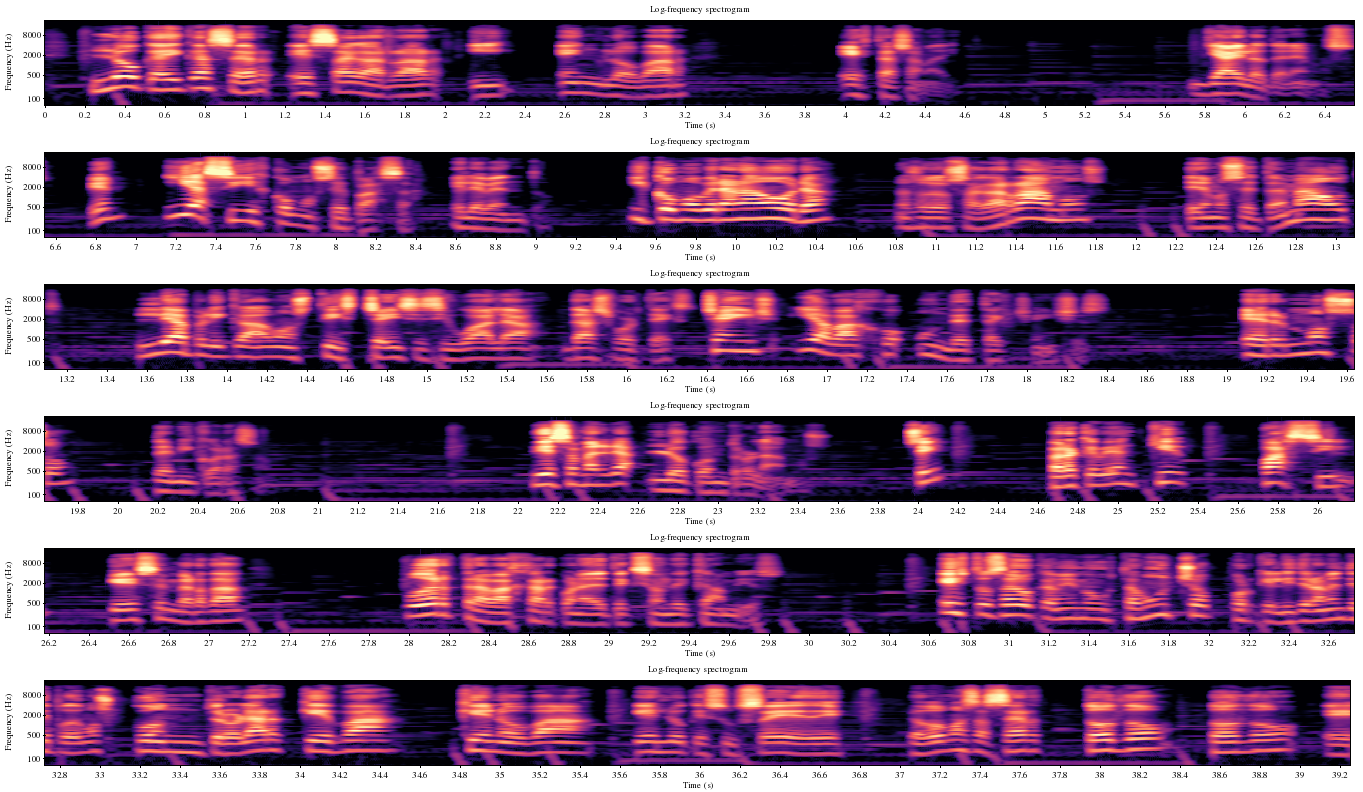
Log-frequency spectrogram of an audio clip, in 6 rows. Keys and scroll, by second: 0.8 z, 1.1 a, 1.7 [, 2.5 ctrl+s, 3.5 i, 3.8 BackSpace, 4.1 Right, 4.7 Right, 5.3 Left, 5.6 BackSpace, 6.3 ctrl+s, 6.4 j, 6.7 h, 10.9 shift+l, 11.2 Down, 11.7 Down, 12.5 Up, 13.8 shift+v, 16.4 Escape, 16.7 Down, 17.5 shift+v, 22.1 Escape, 22.9 ctrl+s, 25.1 k, 26.3 l, 27.5 v, 28.1 Escape, 28.5 j, 29.3 k, 29.7 j, 30.8 shift+v, 39.1 Escape.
